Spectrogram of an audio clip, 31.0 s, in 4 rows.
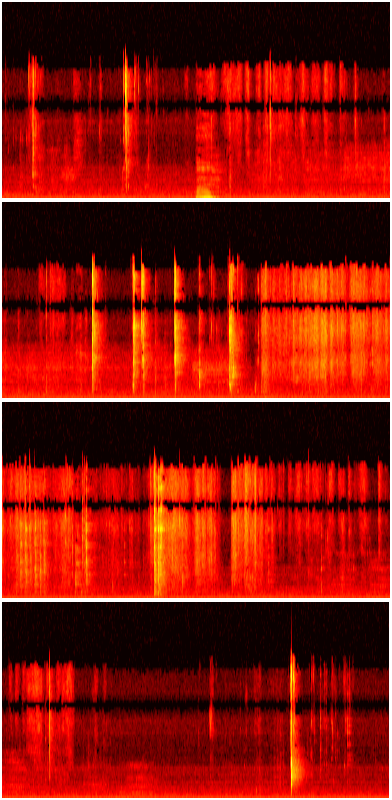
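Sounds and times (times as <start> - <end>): low hum: 0.0 - 31.0
wet mouth clicks: 10.4 - 12.6.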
